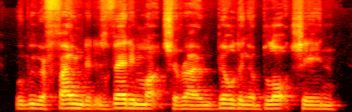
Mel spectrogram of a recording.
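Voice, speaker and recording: A man's medium-pitched, dark and mellow voice in a Scottish accent, monotone and flat, at a moderate pace. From Scotland. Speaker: blockchain company representative. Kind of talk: panel discussion.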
